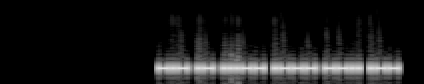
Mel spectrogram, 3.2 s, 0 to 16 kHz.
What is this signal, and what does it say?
Morse code, heard as a keyed tone, about 50 wpm, 700 Hz. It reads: KA3JZW
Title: USA Call Signs - 6 Characters - 3x Character Spacing - 50wpm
